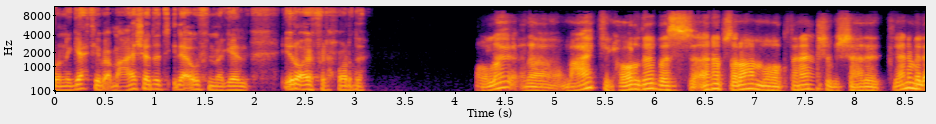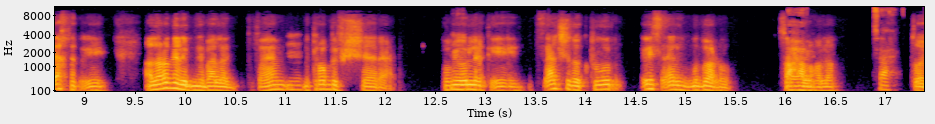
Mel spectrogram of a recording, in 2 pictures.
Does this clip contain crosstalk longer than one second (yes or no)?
no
